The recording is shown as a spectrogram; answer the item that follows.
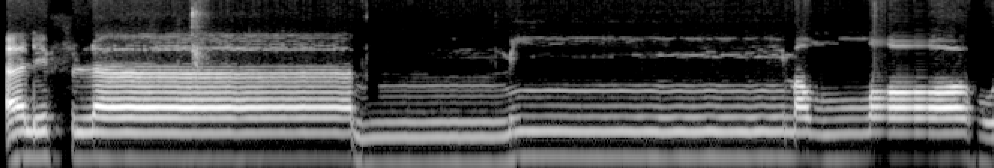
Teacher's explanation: Yang pertama itu Ustaz saat Alif Lam Mim dibaca mad tabi'i karena huruf yang sukun itu berubah menjadi hidup, dan yang kedua dibaca tetap mad lazim karena masih ada sukun di sana. Nah, mad lazim yang dibaca, yang 6 harokat dibaca sekarang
